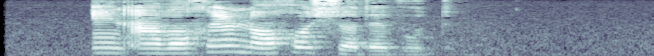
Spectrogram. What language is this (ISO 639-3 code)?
fas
